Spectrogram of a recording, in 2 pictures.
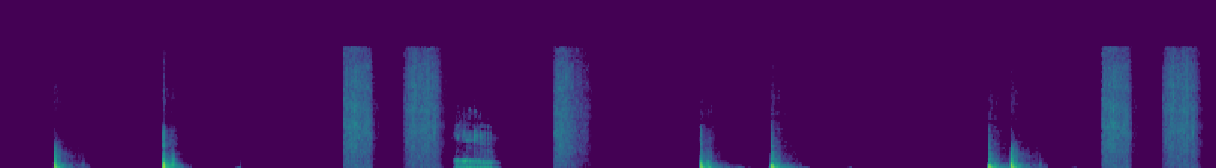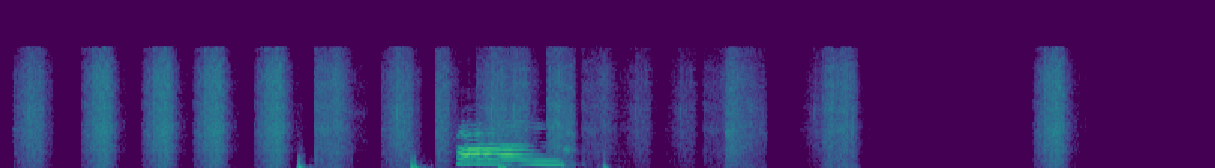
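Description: Footsteps tap on hard stone.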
